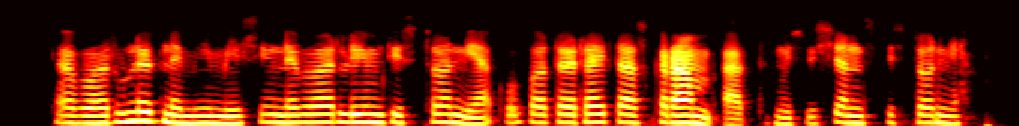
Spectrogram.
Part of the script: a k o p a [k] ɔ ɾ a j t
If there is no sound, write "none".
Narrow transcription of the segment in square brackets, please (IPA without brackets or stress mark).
t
